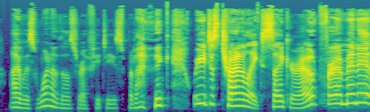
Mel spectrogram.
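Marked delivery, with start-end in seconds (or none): 0.1-1.5 voice suddenly gentled into a soft hush. Retelling a woman's theatrical reveal right after she accused someone, imitating a softened voice. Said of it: "all of a sudden softens her voice".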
